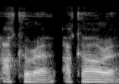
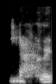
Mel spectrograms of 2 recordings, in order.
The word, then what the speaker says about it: Acura: I kept calling it Akara, and Chris was shouting at me. Acura, James, just Acura.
